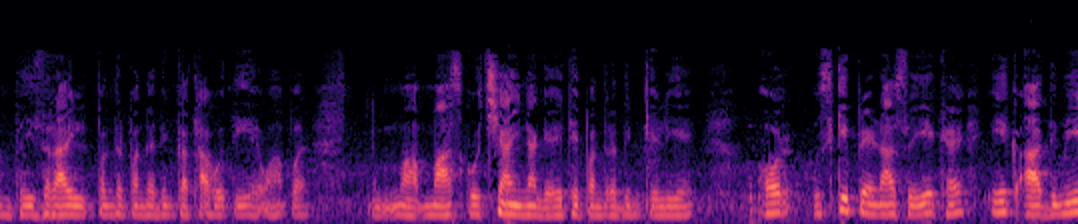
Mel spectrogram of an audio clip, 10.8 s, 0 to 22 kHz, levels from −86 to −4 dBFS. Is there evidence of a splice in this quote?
no; 0 cuts

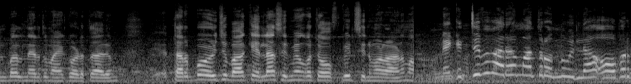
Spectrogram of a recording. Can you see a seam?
yes; 1 cut; at 4.2 s

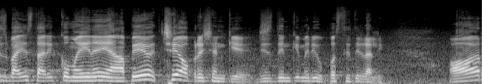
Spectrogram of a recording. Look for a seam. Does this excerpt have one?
no; 0 cuts

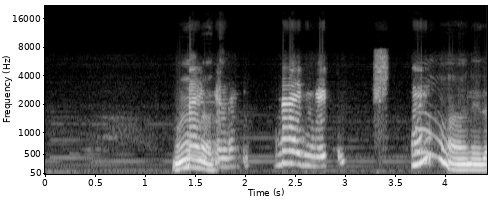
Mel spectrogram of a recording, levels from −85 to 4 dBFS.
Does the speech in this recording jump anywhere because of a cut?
yes; 1 cut; at 1.1 s

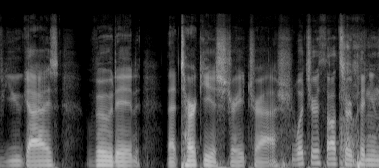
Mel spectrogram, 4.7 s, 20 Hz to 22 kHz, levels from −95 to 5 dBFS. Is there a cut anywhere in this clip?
yes; 1 cut; at 3.6 s

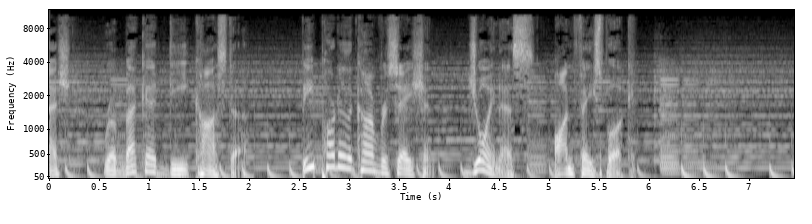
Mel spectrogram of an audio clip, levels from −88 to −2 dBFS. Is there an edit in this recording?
yes; 1 cut; at 5.9 s

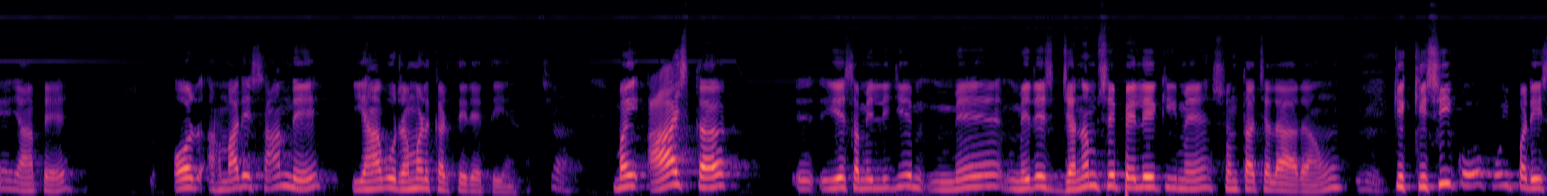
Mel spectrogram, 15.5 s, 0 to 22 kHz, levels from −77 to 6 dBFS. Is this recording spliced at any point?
no; 0 cuts

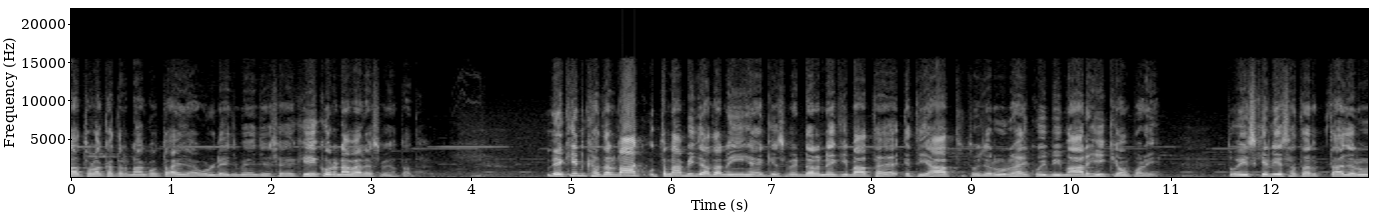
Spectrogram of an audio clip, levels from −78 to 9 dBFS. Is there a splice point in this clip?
no; 0 cuts

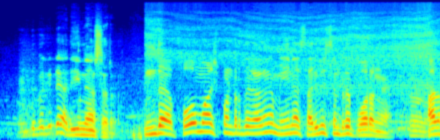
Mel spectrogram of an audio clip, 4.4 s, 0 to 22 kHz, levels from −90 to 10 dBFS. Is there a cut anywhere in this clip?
yes; 1 cut; at 1.5 s

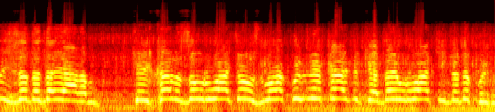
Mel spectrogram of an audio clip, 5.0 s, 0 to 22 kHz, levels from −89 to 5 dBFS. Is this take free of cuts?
yes; 0 cuts

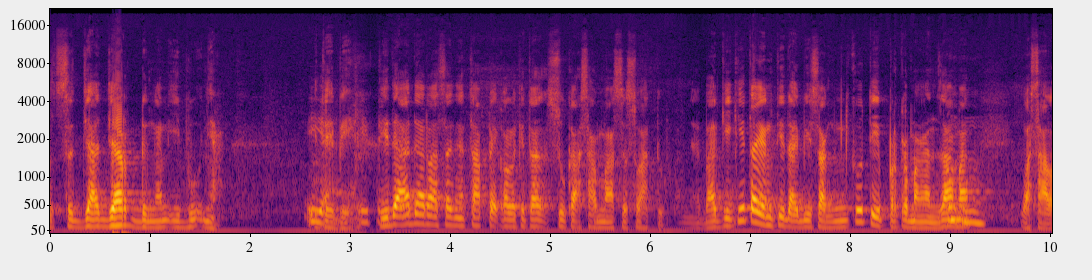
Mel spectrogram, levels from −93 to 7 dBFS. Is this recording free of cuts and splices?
no; 2 cuts; at 3.1 s, 6.4 s

